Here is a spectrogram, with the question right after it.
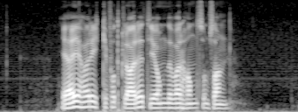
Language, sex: Norwegian, male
